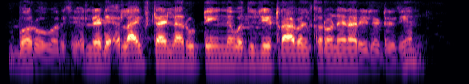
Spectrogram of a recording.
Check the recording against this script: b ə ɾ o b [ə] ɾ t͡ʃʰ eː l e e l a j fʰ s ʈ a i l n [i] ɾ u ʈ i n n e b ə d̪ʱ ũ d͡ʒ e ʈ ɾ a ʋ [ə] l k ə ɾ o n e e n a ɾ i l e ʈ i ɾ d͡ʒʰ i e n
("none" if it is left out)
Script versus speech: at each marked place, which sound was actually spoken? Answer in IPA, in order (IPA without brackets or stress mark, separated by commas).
ə, a, ə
